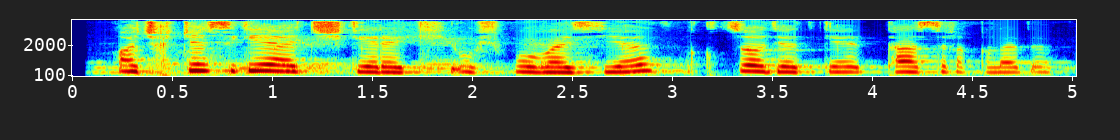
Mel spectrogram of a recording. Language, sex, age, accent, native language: Uzbek, female, 18-24, Namangan, Uzbek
